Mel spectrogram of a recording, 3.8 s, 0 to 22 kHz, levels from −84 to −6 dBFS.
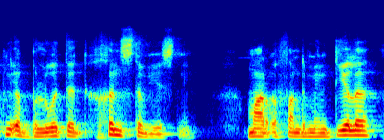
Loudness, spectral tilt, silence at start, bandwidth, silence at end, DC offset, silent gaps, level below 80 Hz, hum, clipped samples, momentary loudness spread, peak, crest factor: -18 LUFS; -7.5 dB/octave; 0 s; 8 kHz; 0.1 s; under 0.1%; none; -54 dBFS; none; under 0.1%; 11 LU; 0 dBFS; 18 dB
